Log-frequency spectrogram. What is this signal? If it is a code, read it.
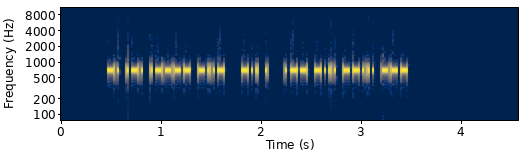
Morse code, heard as a keyed tone, about 46 wpm, 700 Hz. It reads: NR1X DE WB7O
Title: USA Callsign DE Callsign - 4 Characters - 50wpm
